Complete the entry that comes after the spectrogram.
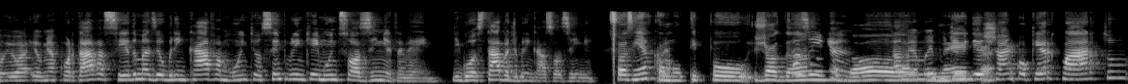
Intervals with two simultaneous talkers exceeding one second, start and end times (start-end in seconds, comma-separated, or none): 7.9-10.1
